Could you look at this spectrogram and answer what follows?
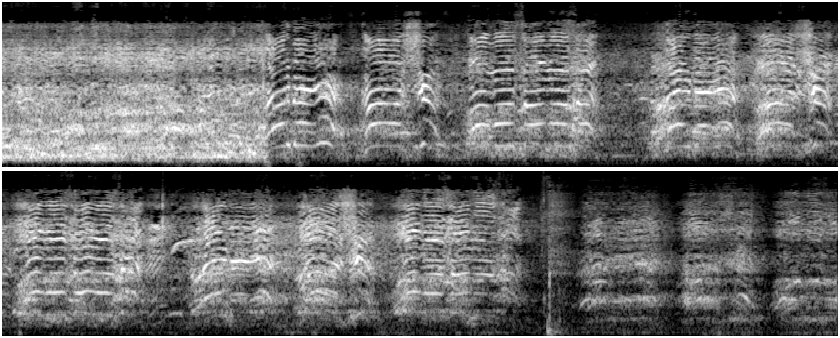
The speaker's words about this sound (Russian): Сторонники Эрдогана вышли на улицы и скандируют плечом к плечу против переворота. И их много.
